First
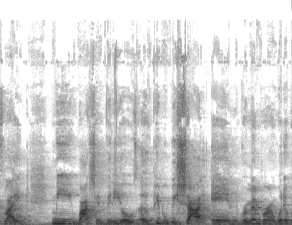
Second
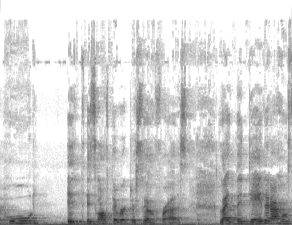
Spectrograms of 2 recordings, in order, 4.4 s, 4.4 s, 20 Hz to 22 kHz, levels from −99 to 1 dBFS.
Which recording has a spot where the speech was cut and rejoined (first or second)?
second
